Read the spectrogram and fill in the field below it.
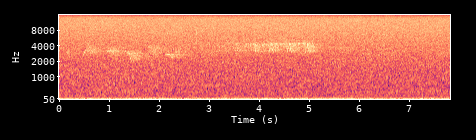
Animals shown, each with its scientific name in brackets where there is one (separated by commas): Scarlet Tanager (Piranga olivacea), Ovenbird (Seiurus aurocapilla)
